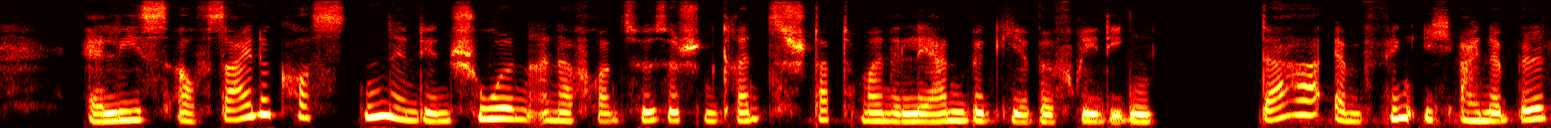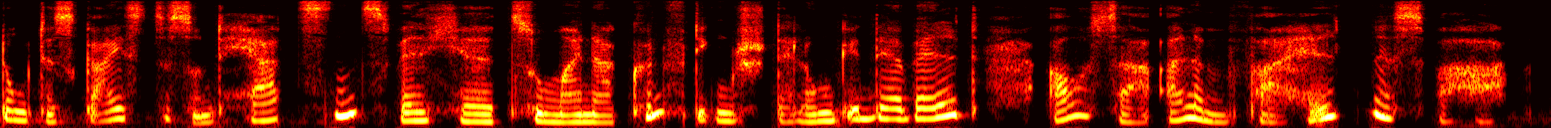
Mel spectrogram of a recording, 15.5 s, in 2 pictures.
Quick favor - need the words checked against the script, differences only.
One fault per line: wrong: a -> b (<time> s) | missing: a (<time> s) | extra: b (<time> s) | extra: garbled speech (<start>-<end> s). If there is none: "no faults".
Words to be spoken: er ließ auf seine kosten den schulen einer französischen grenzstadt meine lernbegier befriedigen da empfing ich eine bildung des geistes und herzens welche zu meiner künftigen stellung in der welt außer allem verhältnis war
extra: in (1.9 s)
